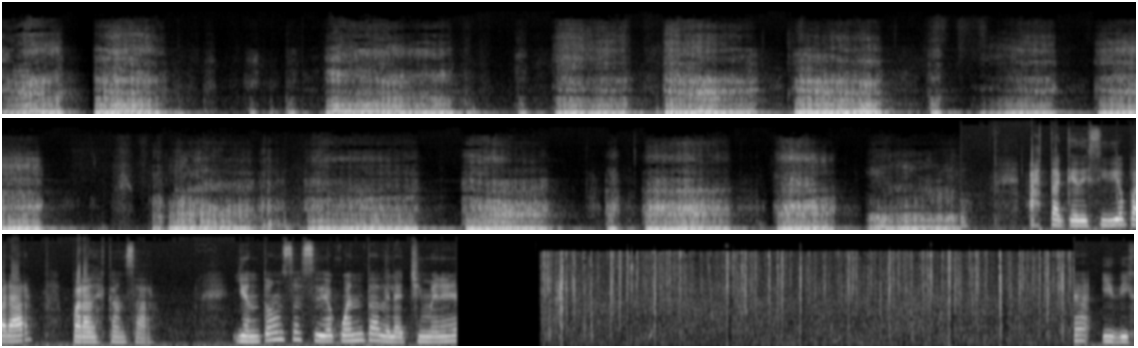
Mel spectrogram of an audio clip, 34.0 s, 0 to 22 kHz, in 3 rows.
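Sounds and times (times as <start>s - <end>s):
angry wolf growling and roaring while blowing at a house: 0.0s - 21.0s
speech: 21.8s - 24.3s, 25.0s - 27.2s, 33.7s - 34.0s.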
